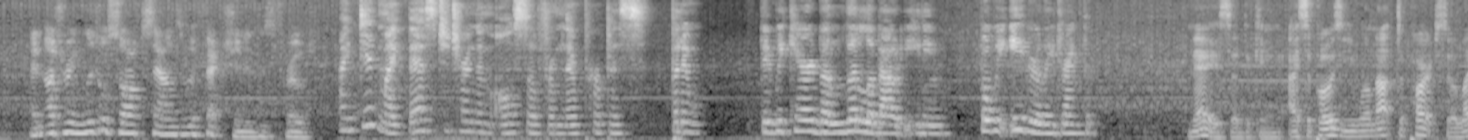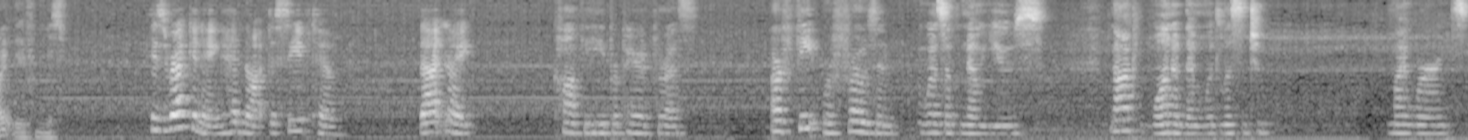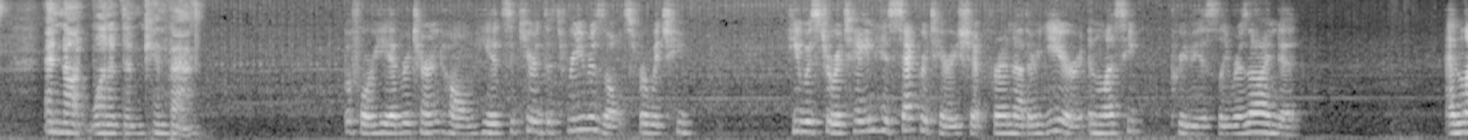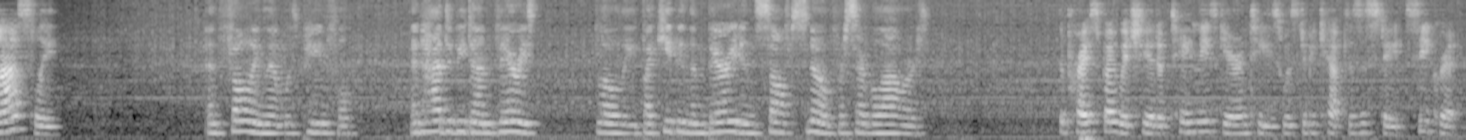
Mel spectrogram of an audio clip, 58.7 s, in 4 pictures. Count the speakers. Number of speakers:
five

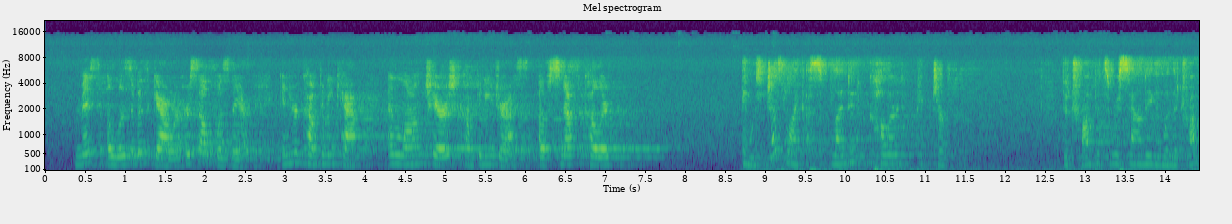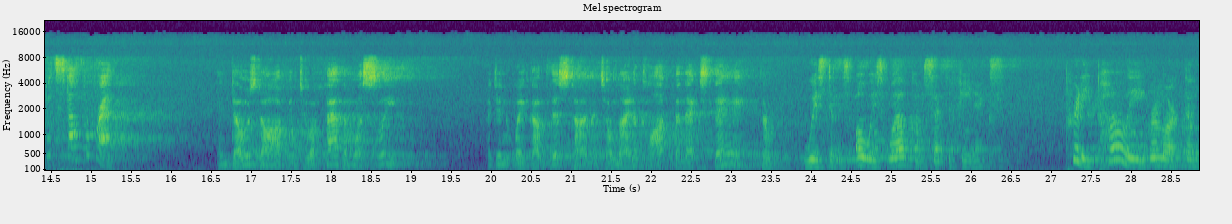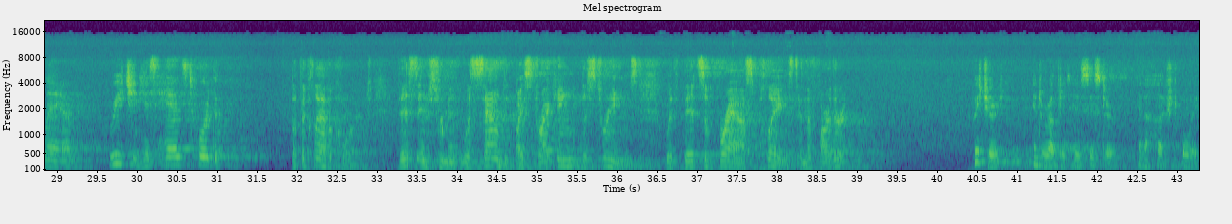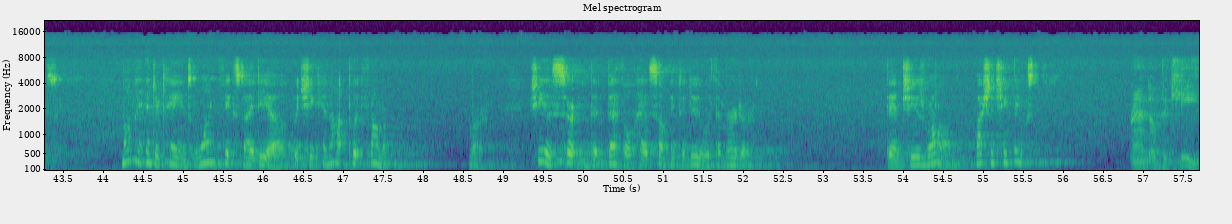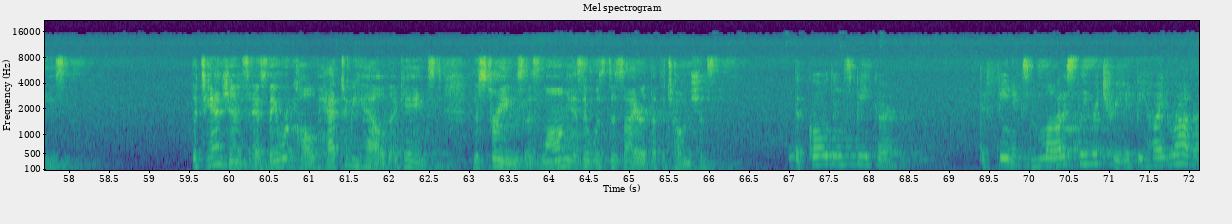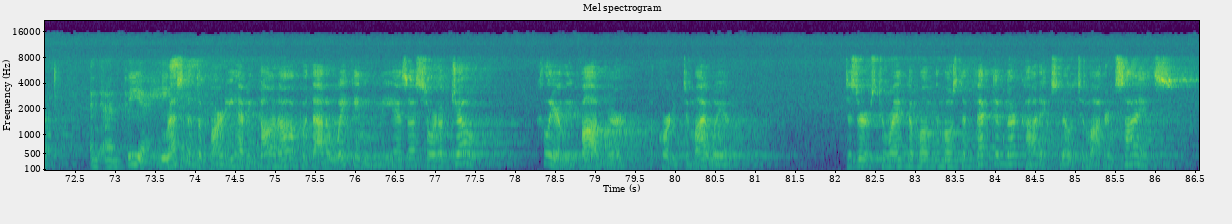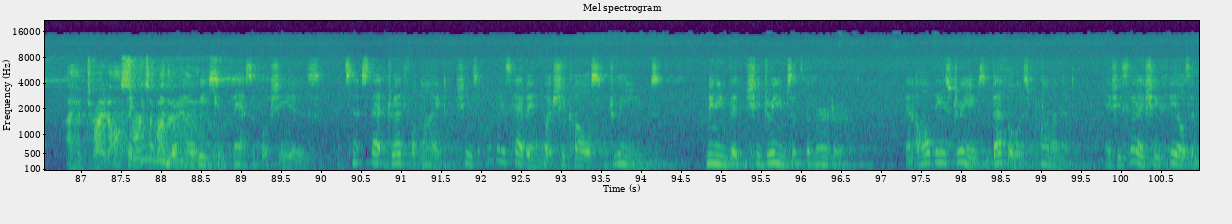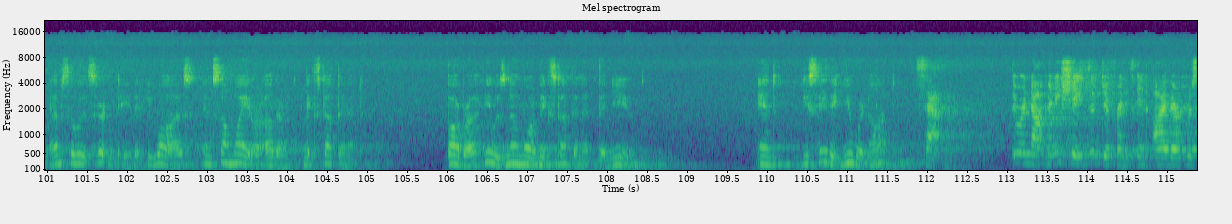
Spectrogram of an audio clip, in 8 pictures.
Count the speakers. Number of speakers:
six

